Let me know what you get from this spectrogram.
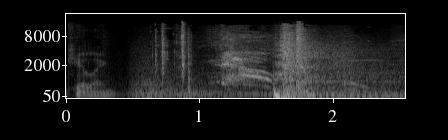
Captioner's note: gunshot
